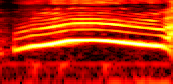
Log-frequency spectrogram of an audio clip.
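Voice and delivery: high loud whoop. Real, not acted. Whooping at viewers after the laughing fit. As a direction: let out a big whoop.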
